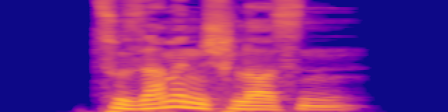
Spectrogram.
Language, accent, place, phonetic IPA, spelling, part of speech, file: German, Germany, Berlin, [t͡suˈzamənˌʃlɔsn̩], zusammenschlossen, verb, De-zusammenschlossen.ogg
- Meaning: first/third-person plural dependent preterite of zusammenschließen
